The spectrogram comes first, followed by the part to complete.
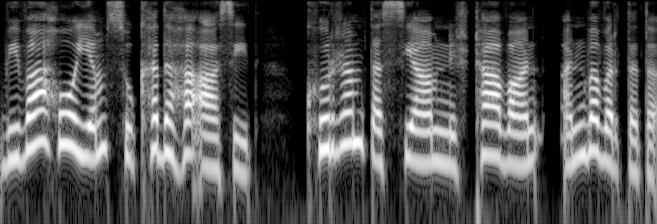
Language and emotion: Sanskrit, neutral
